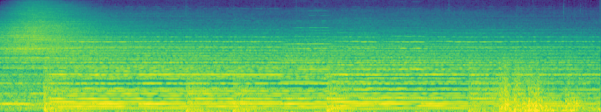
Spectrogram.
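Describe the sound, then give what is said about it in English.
Steady, continuous rain pours throughout, with low rumbles of thunder, layered under a sustained droning musical tone; nobody speaks. “Four Crimson Command guards stand on duty in the rain.”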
